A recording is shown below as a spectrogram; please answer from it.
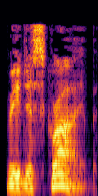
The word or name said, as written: redescribe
